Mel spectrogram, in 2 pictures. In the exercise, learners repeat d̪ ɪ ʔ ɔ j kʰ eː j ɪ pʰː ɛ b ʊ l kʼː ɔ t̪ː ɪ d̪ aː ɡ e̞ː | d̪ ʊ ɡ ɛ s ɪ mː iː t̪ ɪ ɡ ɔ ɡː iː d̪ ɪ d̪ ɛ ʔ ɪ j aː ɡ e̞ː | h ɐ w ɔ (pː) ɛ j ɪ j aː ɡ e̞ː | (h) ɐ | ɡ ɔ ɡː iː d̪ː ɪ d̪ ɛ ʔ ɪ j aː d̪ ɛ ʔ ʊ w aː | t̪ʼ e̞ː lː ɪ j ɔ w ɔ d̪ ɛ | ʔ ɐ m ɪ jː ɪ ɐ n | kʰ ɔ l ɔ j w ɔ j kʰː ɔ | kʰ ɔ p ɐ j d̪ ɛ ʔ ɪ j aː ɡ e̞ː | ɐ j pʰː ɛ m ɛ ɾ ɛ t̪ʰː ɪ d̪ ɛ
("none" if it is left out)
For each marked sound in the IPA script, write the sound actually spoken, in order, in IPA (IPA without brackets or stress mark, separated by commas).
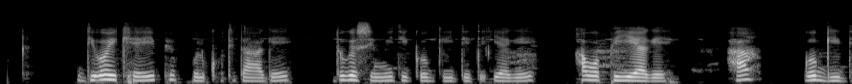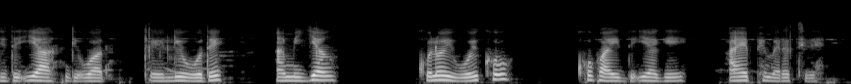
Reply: pː, h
